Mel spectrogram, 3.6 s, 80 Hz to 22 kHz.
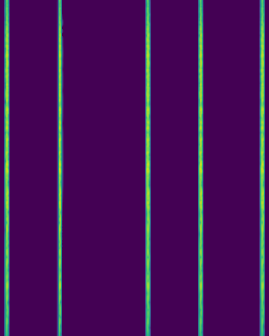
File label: Drum Loops, 128bpm, Berlin Techno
